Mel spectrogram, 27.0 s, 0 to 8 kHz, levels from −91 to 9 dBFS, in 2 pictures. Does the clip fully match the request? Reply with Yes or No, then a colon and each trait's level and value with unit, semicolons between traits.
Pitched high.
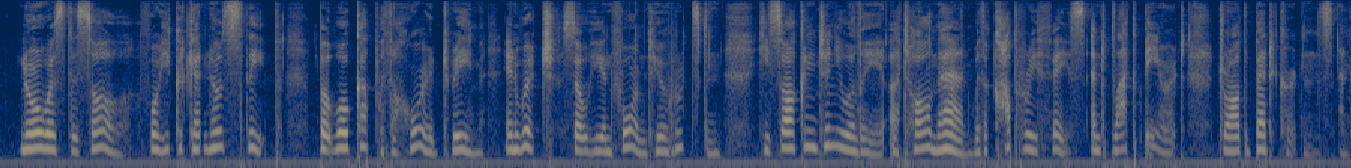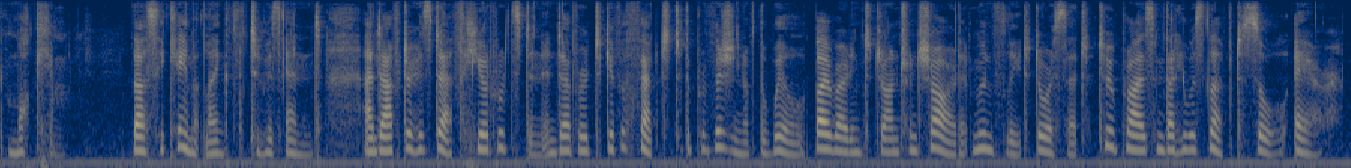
Yes: high, 220 Hz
